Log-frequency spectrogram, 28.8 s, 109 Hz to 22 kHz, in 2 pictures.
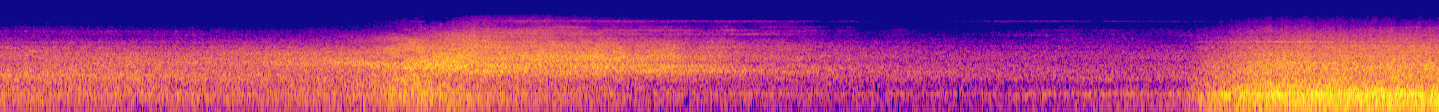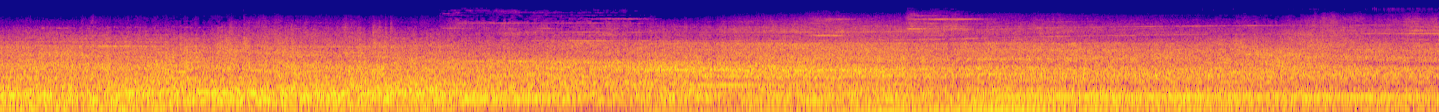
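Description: DB class 204 diesel locomotive with a freight train. First the locomotive's engine swells as it approaches about four seconds in, then fades. After a cut about twelve seconds in, loaded freight wagons roll past close by, wheels rumbling and squealing, with the locomotive's engine running under load near the end.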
